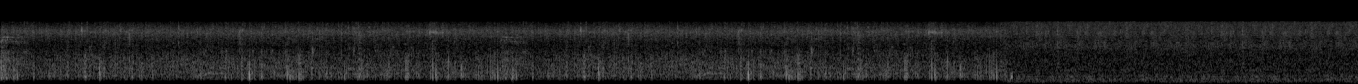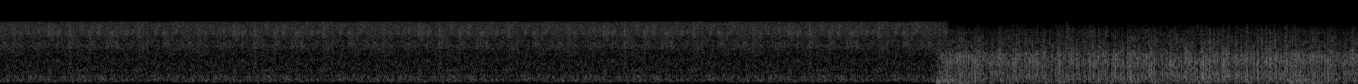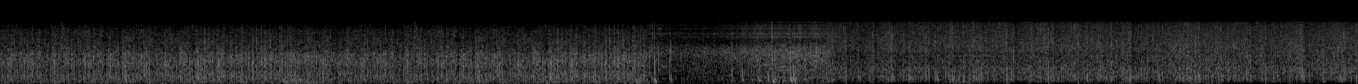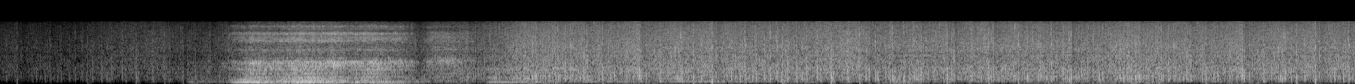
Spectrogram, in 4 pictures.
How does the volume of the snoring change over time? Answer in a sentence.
The loudness of the snoring goes down.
